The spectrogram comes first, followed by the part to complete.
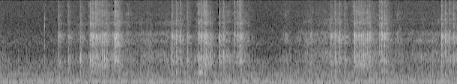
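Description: A cranked paper automaton's gear mechanism, with a thin plastic strip flicking against a gear wheel to make the tiger's sound. It gives three bursts of quick rasping clicks about two seconds apart as the handle turns.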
